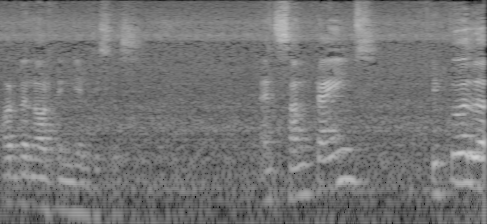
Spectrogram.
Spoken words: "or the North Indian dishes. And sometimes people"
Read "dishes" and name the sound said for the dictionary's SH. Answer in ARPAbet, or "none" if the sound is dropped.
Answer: S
